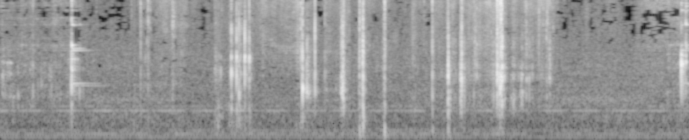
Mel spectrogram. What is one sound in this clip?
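Fingernails tap and click on a small plastic container.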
